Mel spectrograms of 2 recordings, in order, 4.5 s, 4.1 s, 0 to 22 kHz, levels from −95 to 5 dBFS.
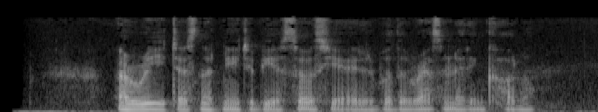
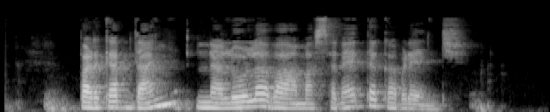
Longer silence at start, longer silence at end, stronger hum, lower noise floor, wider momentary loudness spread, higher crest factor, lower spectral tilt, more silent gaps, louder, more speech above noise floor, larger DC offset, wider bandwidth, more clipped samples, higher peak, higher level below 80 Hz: second, 0.1 s vs 0.35 s; second, 0 s vs 0.45 s; neither; first, -55 dBFS vs -47 dBFS; second, 14 LU vs 19 LU; about the same, 22 dB vs 18 dB; about the same, -5.5 dB/octave vs -6 dB/octave; neither; second, -35 LUFS vs -20 LUFS; second, 21 dB vs 28 dB; neither; about the same, 11.5 kHz vs 11.5 kHz; neither; second, -12 dBFS vs -2 dBFS; second, -60 dBFS vs -52 dBFS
